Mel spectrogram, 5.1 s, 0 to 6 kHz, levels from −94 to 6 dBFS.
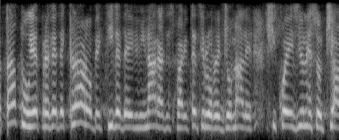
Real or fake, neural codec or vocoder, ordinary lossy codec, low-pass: fake; codec, 24 kHz, 3 kbps, HILCodec; AAC, 48 kbps; 5.4 kHz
